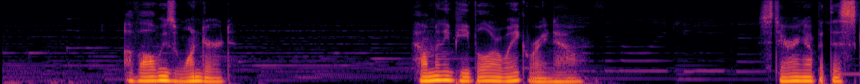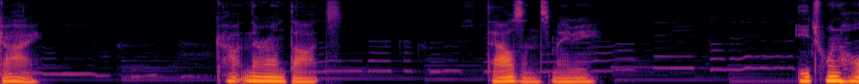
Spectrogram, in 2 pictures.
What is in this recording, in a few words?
Narration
